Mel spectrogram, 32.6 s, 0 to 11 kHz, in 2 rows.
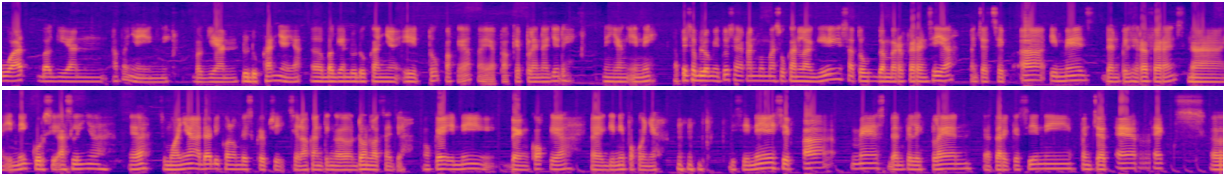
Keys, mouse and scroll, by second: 0.1 shift+middle click, 2.3 alt+shift+middle click, 7.6-7.9 alt+shift+middle drag, 9.1 alt+shift+middle click, 13.2 shift+a, 15.9 click, 16.5 shift+middle click, 22.0-22.5 alt+shift+middle drag, 25.5-25.9 alt+shift+middle drag, 26.0 alt+shift+middle click, 29.4-30.8 drag.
